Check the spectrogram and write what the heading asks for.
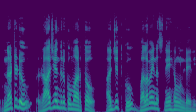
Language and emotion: Telugu, neutral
